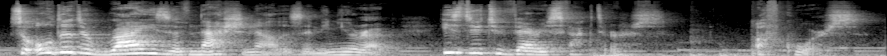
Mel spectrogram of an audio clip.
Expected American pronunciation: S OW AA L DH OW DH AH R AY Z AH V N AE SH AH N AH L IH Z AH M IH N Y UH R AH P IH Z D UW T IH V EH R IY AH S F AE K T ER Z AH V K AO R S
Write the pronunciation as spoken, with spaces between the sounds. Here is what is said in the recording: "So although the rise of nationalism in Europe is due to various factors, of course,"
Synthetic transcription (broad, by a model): S OW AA L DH OW DH AH R AY Z AH V N AE SH AH N AH L IH Z AH M IH N Y UH R AH P IH Z D UW T IH V EH R IY AH S F AE K T ER Z AH V K AO R S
